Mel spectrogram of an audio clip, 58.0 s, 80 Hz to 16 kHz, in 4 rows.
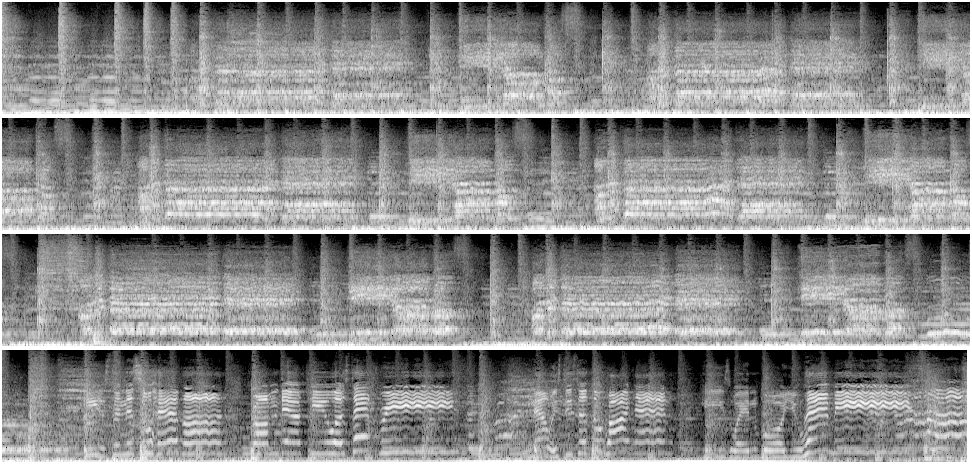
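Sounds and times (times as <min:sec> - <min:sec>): percussion beats: 0:00.0 - 0:58.0
gospel choir singing: 0:02.2 - 0:47.5, 0:55.9 - 0:58.0
low bass line: 0:50.4 - 0:56.2.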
